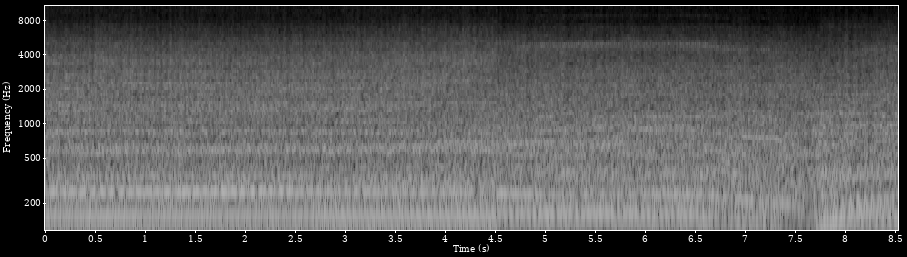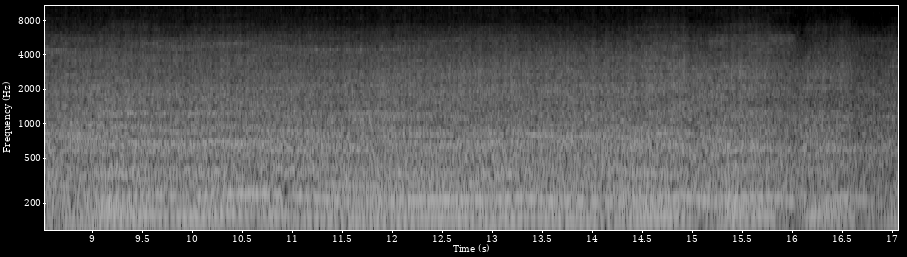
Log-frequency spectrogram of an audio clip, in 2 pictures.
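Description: Diesel engine of a heavy yellow Kirovets articulated tractor working under load as it drives through deep mud. It holds a steady note for the first few seconds, then its pitch rises and falls repeatedly from about eight seconds in as the throttle and load change.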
